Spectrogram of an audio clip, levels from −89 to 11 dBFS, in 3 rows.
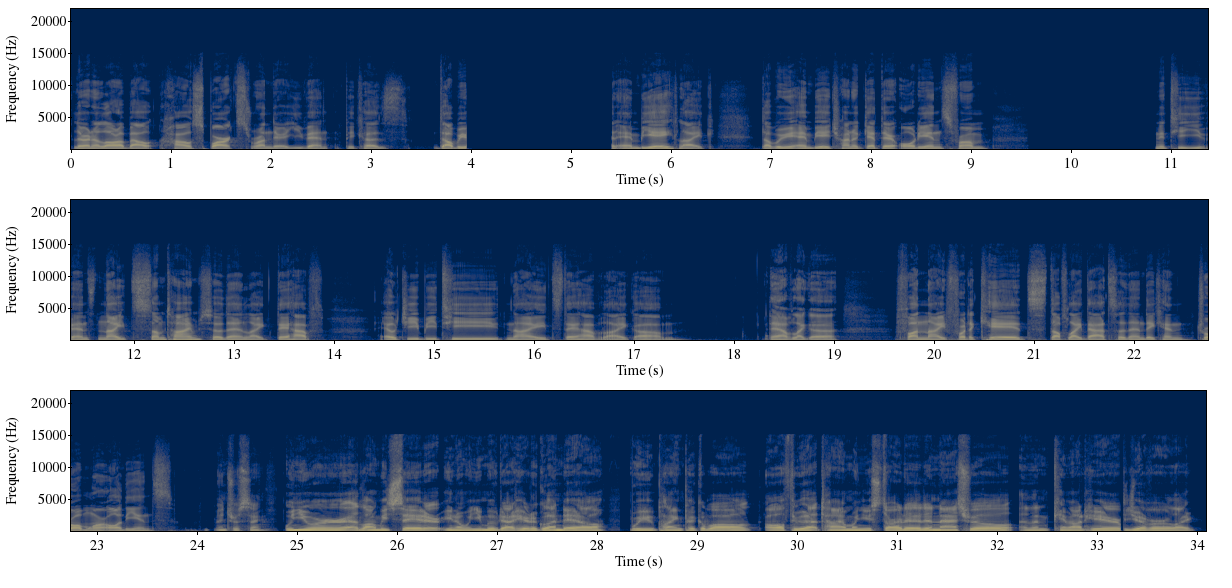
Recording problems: audio cutting out; at 4 s for 1.5 s and at 9.5 s for 1.5 s

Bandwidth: 15 kHz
